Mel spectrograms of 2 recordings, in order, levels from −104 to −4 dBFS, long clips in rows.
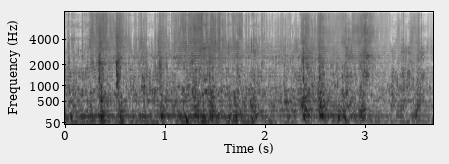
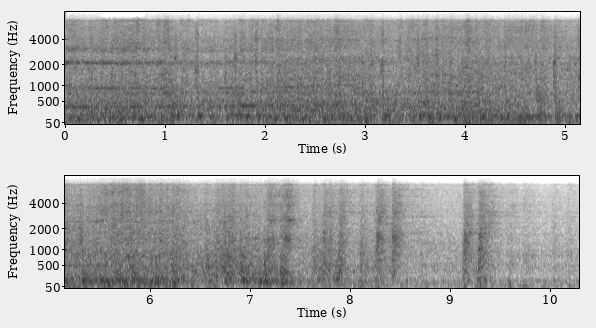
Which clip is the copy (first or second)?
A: first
